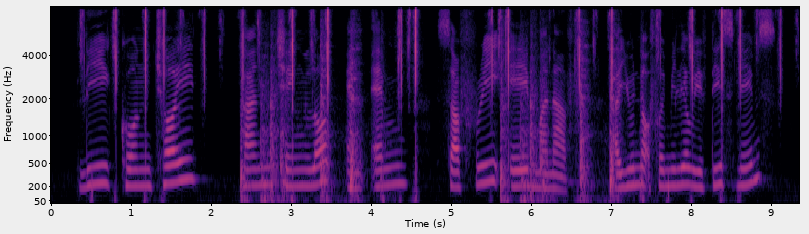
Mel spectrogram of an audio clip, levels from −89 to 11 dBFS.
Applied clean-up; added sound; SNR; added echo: none; Train + Scissors; -3 dB; none.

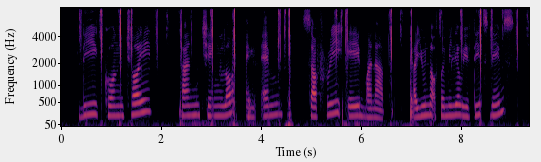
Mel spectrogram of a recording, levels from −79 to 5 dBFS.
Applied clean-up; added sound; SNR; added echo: neural diffusion model UNIVERSE++.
